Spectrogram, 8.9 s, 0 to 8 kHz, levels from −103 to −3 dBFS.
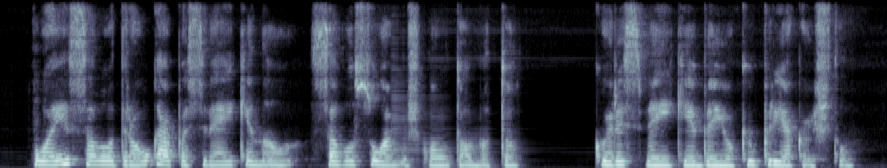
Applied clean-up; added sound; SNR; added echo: neural mask model DeepFilterNet 3.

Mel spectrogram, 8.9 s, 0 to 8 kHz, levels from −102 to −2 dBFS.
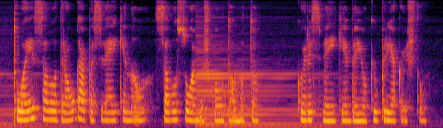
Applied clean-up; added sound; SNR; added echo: none; Acoustic guitar; 16 dB; reverberation time 0.3 s.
